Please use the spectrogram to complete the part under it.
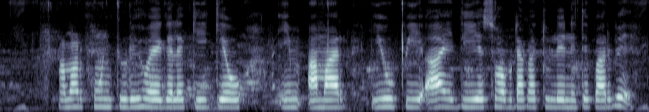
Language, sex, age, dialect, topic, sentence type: Bengali, male, <18, Jharkhandi, banking, question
